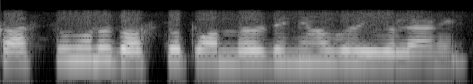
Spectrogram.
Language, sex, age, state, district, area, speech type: Odia, female, 18-30, Odisha, Bhadrak, rural, conversation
